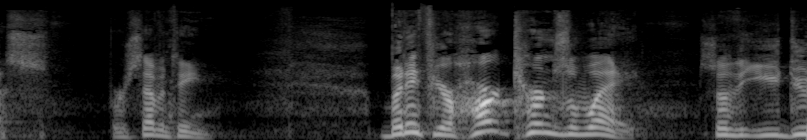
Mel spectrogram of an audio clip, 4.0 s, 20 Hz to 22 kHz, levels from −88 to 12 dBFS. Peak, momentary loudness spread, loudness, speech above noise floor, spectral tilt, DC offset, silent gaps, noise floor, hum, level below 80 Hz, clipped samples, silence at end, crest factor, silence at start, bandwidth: 0 dBFS; 25 LU; -22 LUFS; 35 dB; -5 dB/octave; under 0.1%; none; -58 dBFS; none; -72 dBFS; under 0.1%; 0 s; 24 dB; 0 s; 17.5 kHz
